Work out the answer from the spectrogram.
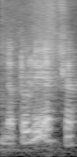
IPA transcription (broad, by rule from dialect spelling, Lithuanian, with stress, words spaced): nʲɛtoːˈlʲiɛsʲɛ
